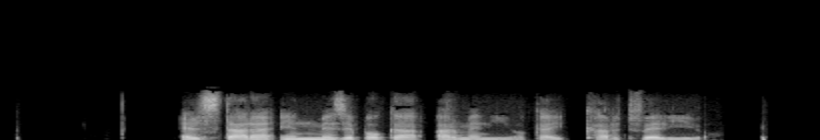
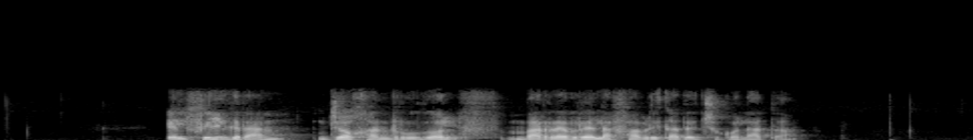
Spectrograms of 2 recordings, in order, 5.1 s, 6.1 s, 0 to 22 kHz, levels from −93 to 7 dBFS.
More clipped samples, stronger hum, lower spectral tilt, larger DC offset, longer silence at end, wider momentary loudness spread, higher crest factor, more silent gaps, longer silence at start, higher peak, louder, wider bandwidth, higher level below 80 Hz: neither; neither; second, -4.5 dB/octave vs -6 dB/octave; neither; second, 0.75 s vs 1.1 s; first, 18 LU vs 13 LU; about the same, 20 dB vs 22 dB; first, 3.57-3.66 s vs none; about the same, 1.15 s vs 1.05 s; about the same, -2 dBFS vs -4 dBFS; first, -20 LUFS vs -23 LUFS; about the same, 8 kHz vs 8 kHz; first, -56 dBFS vs -66 dBFS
